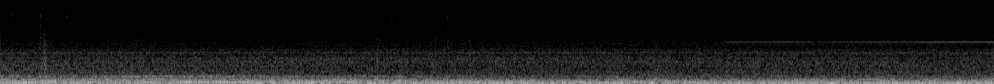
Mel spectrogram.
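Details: Opel Astra K 1.6T driving, warmed up with aircon on maintaining cabin temperature; a thin high squeal comes in over the driving rumble, rpm-dependent, mostly at part throttle between 1800-2500 rpm and when accelerating from idle.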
